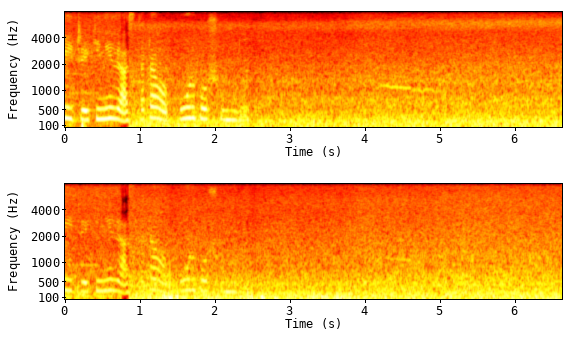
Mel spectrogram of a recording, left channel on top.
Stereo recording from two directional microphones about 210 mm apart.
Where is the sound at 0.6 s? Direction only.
40° left (ahead or behind).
